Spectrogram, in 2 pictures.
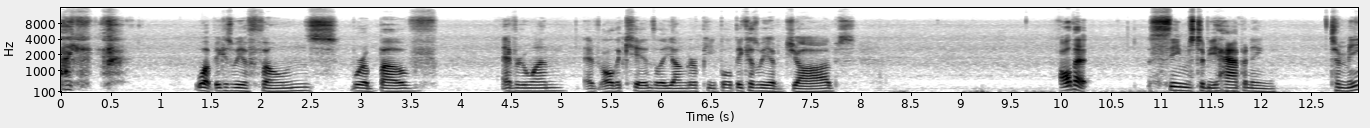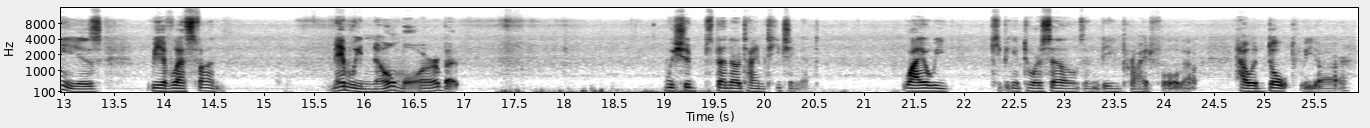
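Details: Adult man with a lifelong stutter that he calls minor, sometimes getting stuck on words, after years of speech therapy: stuttering.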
